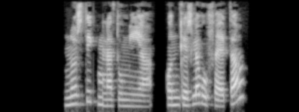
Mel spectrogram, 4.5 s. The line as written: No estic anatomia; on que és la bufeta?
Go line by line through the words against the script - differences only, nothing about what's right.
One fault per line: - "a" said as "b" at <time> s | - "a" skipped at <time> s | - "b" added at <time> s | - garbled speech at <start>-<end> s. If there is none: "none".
none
